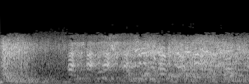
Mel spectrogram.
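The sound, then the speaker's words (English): A door slams shut with a single heavy, sharp bang, followed by a sustained wash of hissy noise. No one speaks. “Close the door, will you, honey?”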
